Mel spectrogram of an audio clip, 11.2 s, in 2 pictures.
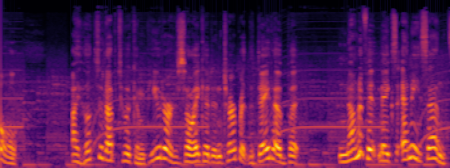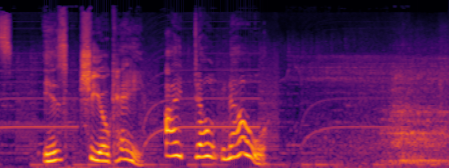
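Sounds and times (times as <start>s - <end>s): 
speech: 0.0s - 9.1s
tiger roaring: 10.4s - 11.2s.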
